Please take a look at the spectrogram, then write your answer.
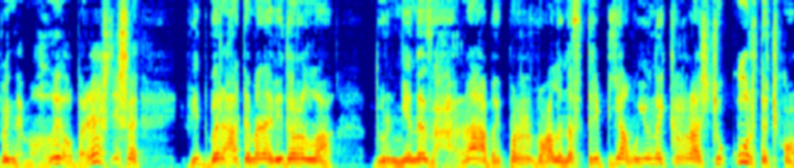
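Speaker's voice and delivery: loud, hoarse, harsh shout. A rescued dwarf yells at the children who pulled him free, hoarse shout. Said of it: "закричав на них хрипким голосом".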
